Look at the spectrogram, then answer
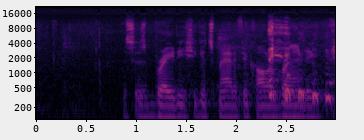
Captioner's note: whispers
